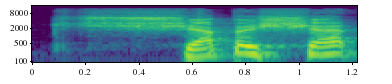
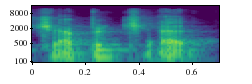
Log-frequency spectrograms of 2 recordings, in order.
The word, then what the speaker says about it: Chepachet: Amy is writing from Shepachet, Rhode Island. It's spelled Chepachet. I'm assuming a soft C on that, Shepachet. Maybe it's Chepachet.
